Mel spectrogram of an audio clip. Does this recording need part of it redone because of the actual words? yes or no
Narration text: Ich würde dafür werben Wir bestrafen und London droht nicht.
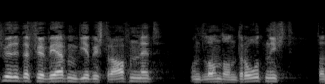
yes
